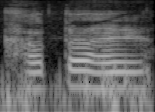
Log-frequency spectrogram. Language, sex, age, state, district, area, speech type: Hindi, male, 45-60, Uttar Pradesh, Hardoi, rural, spontaneous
